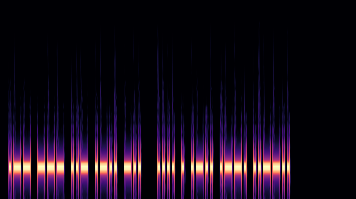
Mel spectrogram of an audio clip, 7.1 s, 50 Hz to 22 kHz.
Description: Morse code, heard as a keyed tone, about 25 wpm, 700 Hz. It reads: WOULD HELP?
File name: practice / 25wpm / Sentences with 9-Word Phrases - 25wpm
